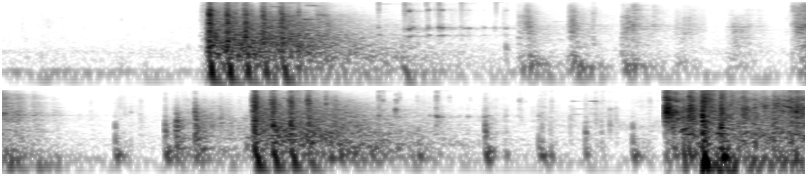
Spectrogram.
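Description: Rapid gunfire rings out in loud bursts.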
